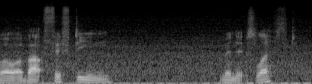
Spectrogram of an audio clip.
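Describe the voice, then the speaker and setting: Amid noticeable background noise and audible room echo, a man with a British accent talks at a moderate pace. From England. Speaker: flight sim streamer. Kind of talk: live stream commentary. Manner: casual, hesitant with fillers.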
